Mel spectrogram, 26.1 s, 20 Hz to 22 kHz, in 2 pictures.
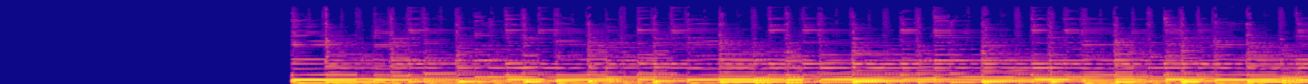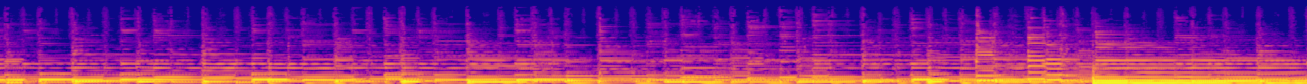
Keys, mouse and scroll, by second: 0.7 click, 2.1 click, 4.0 click, 5.2 click, 6.3 click, 7.5 click, 8.1 click, 8.5 click, 8.8 click, 10.0 middle click, 10.8 click, 11.2 middle click, 14.6 click, 17.2 click, 18.8 click, 20.3 click, 21.4 click, 22.0 click, 22.4 click, 22.8 click, 23.9 middle click, 26.0 click.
